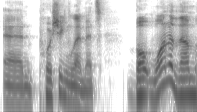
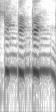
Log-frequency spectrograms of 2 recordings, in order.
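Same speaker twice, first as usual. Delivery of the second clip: high sing-song ding ding; slot machine dings. Retold or imitated. Describing the jackpot scene, high imitated machine dings. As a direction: chime the dings like a jackpot bell.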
